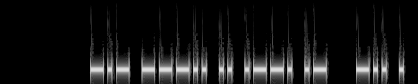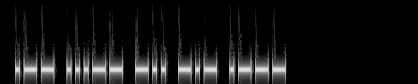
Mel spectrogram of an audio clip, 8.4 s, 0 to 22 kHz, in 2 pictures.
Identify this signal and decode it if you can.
Morse code, heard as a keyed tone, about 27 wpm, 700 Hz. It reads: K8IPA DE W3DKJ
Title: USA Callsign DE Callsign - 5 Characters - 28wpm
